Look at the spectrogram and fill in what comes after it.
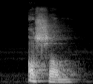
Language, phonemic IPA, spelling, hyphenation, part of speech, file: Dutch, /ɑ.sɑm/, Assam, As‧sam, proper noun, Nl-Assam.ogg
- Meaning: Assam (a state in northeastern India)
